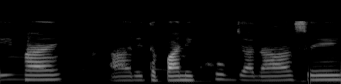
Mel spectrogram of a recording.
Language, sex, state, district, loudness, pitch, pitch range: Halbi, female, Chhattisgarh, Bastar, -36 LUFS, 205 Hz, 195-215 Hz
